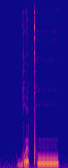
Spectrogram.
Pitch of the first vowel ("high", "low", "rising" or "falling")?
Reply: low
